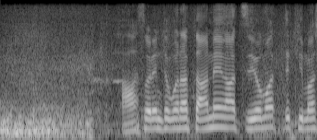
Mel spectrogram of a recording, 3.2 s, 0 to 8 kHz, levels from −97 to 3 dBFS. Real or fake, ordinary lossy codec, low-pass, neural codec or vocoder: fake; none; 7.2 kHz; codec, 16 kHz, 2 kbps, X-Codec, HuBERT features, trained on balanced general audio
